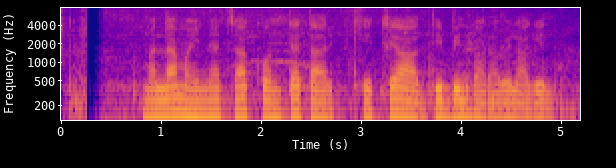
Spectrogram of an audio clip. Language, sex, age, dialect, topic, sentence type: Marathi, male, <18, Standard Marathi, banking, question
